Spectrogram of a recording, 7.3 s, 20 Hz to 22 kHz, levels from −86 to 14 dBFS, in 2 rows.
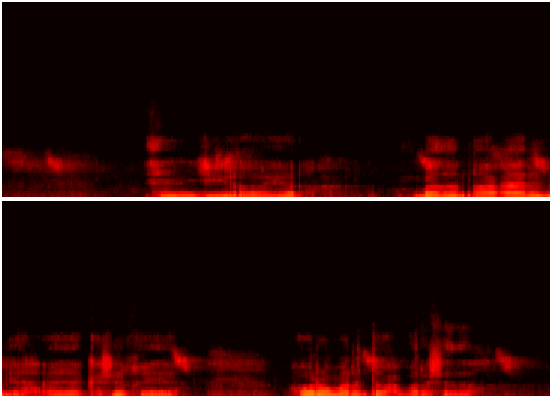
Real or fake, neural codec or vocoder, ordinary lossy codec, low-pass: fake; autoencoder, 48 kHz, 128 numbers a frame, DAC-VAE, trained on Japanese speech; none; 19.8 kHz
